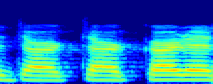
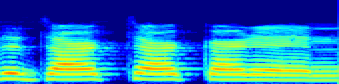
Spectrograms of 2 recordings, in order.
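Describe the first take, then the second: First: It is said in a flat monotone. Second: It is said in a lively, dramatic voice. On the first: "your monotone voice" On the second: "I'll try harder"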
